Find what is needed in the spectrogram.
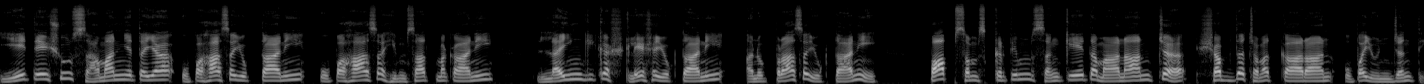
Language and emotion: Sanskrit, neutral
